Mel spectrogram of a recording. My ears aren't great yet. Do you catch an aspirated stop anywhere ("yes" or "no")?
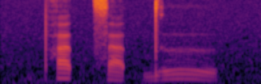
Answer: yes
